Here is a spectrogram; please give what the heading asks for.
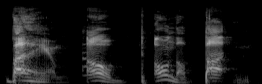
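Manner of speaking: sudden loud bark of Bam; loud punch call. Real, not acted. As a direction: call the hit out hard. Calling the knockout punch.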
